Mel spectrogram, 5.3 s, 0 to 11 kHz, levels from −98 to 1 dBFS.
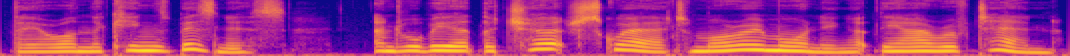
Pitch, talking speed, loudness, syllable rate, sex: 215 Hz, 235 wpm, -16 LUFS, 5.7 syllables/s, female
